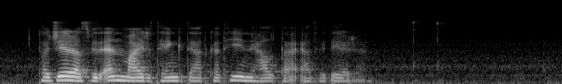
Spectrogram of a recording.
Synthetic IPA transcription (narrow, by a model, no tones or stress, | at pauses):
t̪ʰɑːd͡ʒeːɾasʋiːd̪ɛnmɑɪɾət̪ʰɛŋkt̪ɛat̪kʰɑt̪ʰiːnəɦɑlt̪a̰ʔɛ̰at̪ʋiːd̪eːɾə̰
